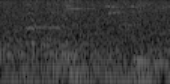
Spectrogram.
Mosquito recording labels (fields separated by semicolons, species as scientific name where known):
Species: Anopheles gambiae s.s.; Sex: female; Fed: unfed; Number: one; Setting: insect culture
